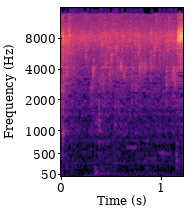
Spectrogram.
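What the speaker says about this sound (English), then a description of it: "Now as the onion is browning" Onion browning in a pan for spicy lamb chops gives a steady, fairly quiet hiss that holds through the whole moment, with a small bump near the end.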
